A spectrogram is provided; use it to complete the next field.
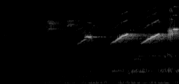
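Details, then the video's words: Double-collared seedeater (coleiro) in the 'tui tui' canturia song, used to teach young birds: a brief burst of high, buzzy rising notes that come faster toward the end, in an otherwise quiet setting. "coleiro canturia bitola para ensinar seus filhotes"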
